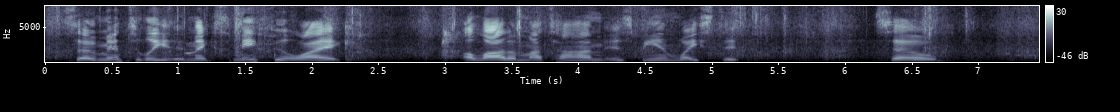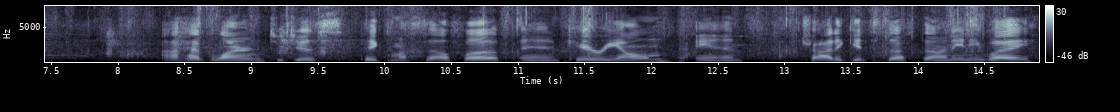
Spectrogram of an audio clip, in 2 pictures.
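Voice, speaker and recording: A woman's voice: mid-range voice, level tone, slow pace. A woman of about fifty chatting casually as a homestead vlog host, reflective and plain-spoken. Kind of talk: casual walk-and-talk vlog. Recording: loud outdoor noise, clicks, honking geese.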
